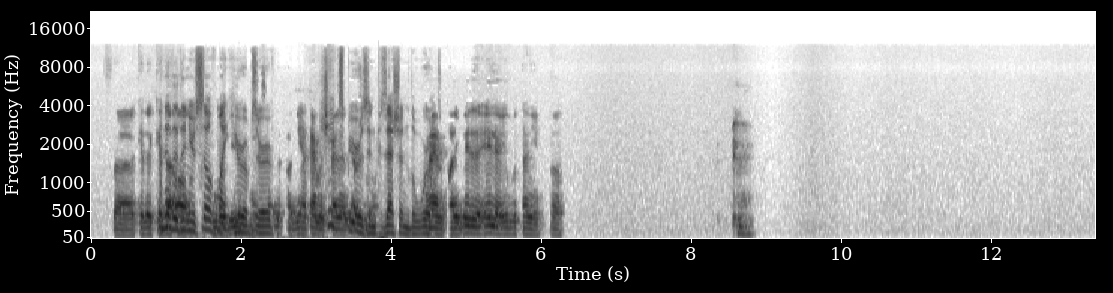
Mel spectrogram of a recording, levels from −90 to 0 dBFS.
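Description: From 1.4 to 2.78 s the speech sinks by as much as roughly 20 dB, then dips again at 3.53 to 3.61, 4.42 to 4.49 and 4.73 to 4.97 s: speech suppressed in double talk, likely an echo canceller ducking the talker. Unlike packet-loss dropouts, the voice is turned down in level rather than lost to missing data.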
